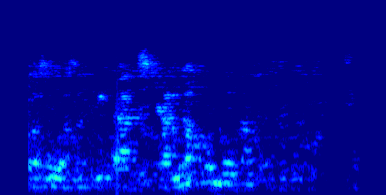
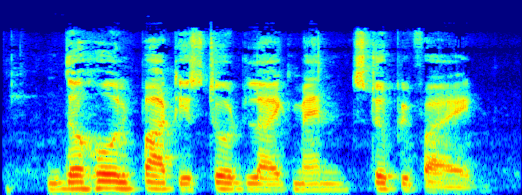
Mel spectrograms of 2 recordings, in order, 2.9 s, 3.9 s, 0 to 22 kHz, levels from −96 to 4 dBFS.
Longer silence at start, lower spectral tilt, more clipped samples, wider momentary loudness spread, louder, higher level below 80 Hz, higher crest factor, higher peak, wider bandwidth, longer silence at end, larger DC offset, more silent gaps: second, 0.2 s vs 0.35 s; second, -2 dB/octave vs -4 dB/octave; neither; second, 6 LU vs 9 LU; second, -61 LUFS vs -17 LUFS; second, under -90 dBFS vs -58 dBFS; about the same, 20 dB vs 16 dB; second, -44 dBFS vs -2 dBFS; second, 7.6 kHz vs 12.5 kHz; second, 0.2 s vs 0.4 s; neither; first, 2.47-2.58 s vs none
